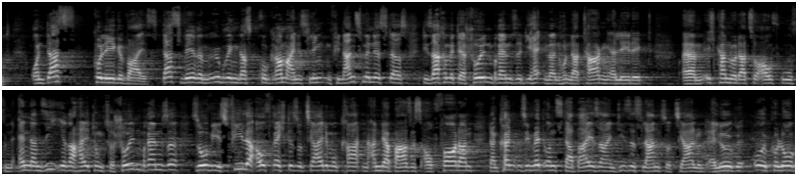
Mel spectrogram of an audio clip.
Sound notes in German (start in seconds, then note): none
